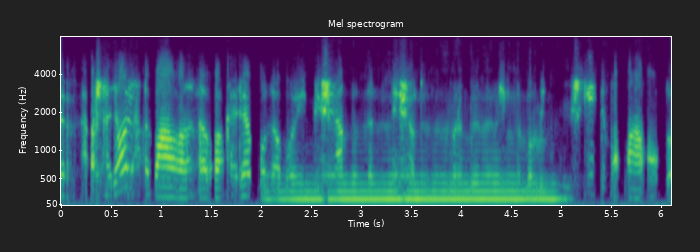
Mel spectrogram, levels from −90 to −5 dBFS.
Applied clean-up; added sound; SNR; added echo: neural diffusion model UNIVERSE++.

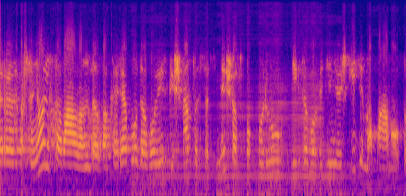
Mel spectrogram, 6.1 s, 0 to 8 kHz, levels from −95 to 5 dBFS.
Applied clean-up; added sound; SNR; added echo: neural separator model SepFormer DNS4.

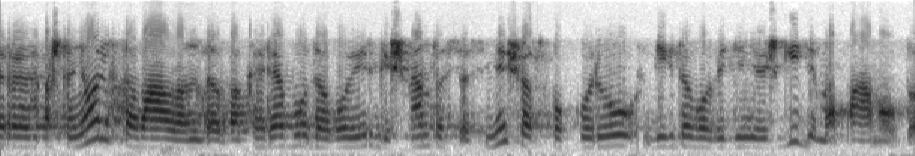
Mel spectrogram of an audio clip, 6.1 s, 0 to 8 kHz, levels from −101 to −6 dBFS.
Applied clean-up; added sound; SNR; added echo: none; none; none; none.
